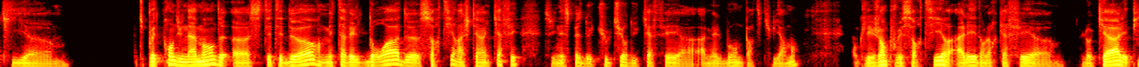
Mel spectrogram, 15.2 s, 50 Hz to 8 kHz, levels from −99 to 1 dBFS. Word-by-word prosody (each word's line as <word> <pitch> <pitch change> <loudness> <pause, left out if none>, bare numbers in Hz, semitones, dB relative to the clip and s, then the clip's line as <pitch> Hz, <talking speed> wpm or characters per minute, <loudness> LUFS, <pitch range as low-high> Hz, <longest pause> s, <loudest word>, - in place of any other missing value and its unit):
qui, 90 0 -5
heu 80 -2 -7 1.2
tu - - -10
pouvais 110 -1 +3
te - - -13
prendre 130 0 +3
une 100 -1 +3
amende, 115 +4 +4
heu, 85 -1 0
si 85 - -6
tu - - -12
étais 100 -1 -2
dehors, 110 +9 +4
mais 95 +1 -3
tu - - -11
avais 100 +1 +3
le 95 - -4
droit 110 +8 +4
de 95 -5 +1
sortir - - -3
acheter 95 +1 -3
un 95 -1 -2
café. 120 +6 -3 0.3
C'est 85 - -13
une 85 - -5
espèce 80 +1 -5
de 80 - -5
culture 95 +5 -5
du 85 -2 -11
café 90 -3 -4
à 70 0 -10
à 80 - -8
Melbourne, 80 +3 -6
particulièrement. 80 - -9 0.7
Donc - - -16
les 90 0 0
gens 115 +6 +5
pouvaient 90 -6 -4
sortir, 115 +5 +1
aller 95 +3 +3
dans 95 -3 -3
leur 80 - -6
café, 95 -1 -2
hem, 70 -6 -4 0.4
local, 105 +8 +6
et - - +1
puis - - -9
95 Hz, 185 wpm, -23 LUFS, 85-110 Hz, 1.2 s, local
